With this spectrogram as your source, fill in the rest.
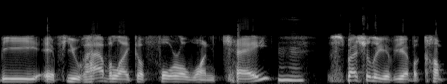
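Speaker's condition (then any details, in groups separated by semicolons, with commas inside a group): No condition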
